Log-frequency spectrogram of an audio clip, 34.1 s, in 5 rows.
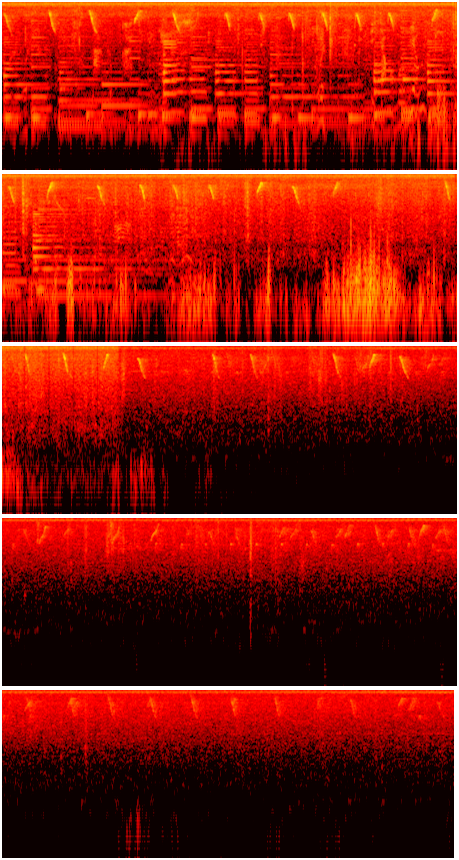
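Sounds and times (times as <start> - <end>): bird chirps: 0.0 - 10.1
soft low rumble: 4.1 - 11.0.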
